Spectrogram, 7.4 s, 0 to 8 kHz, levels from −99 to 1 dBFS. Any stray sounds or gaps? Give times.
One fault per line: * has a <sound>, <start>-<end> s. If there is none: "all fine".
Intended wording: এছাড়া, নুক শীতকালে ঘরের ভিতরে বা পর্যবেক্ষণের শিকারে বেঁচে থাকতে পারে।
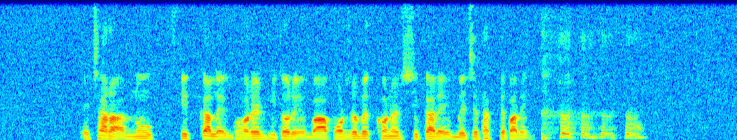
* has a laugh, 5.4-6.5 s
